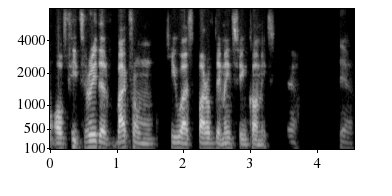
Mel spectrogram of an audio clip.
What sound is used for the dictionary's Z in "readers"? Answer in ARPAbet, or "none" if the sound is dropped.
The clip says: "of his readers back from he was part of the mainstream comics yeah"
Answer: none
